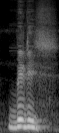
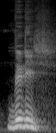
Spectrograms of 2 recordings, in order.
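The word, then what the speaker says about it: British: যাবে তাই ব্রিটিশ ম্যানদের কাছ থেকে শুনি এই উচ্চারণটা ব্রিটিশ ব্রিটিশ ব্রিটিশ প্রিয় শিক্ষার্থীরা এবার আমরা চলে যাই এখানে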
